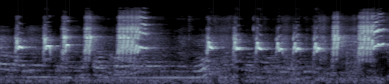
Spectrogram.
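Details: Grey-cheeked Bulbul singing persistently, played to coax reluctant birds into song: a rapid string of short, harsh, squawky notes, briefly broken by a long, low steady tone before the bursts resume.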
